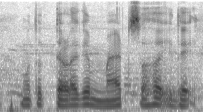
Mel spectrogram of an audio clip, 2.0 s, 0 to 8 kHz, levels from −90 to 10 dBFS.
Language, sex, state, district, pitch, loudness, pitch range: Kannada, male, Karnataka, Koppal, 120 Hz, -19 LUFS, 110-125 Hz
